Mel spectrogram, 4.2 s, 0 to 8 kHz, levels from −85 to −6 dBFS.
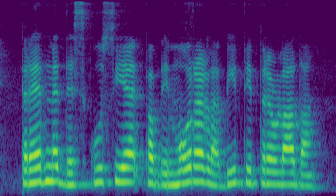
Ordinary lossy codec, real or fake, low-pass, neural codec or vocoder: none; fake; none; codec, 16 kHz, 4 kbps, FunCodec, trained on LibriTTS, 50 frames a second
